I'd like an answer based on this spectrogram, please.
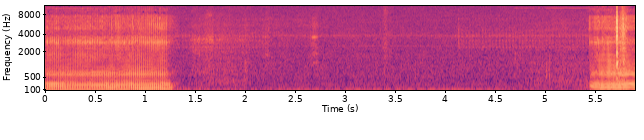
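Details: Sleeping Bulldog snoring indoors in a small room: a loud, low, buzzy snore of about a second at the start, near silence, then another snore rising at the end.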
